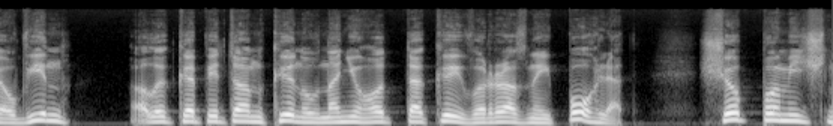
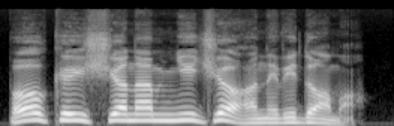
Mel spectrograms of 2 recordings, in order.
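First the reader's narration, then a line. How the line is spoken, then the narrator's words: Captain, cold. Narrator (Ukrainian): холодно сказав капітан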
